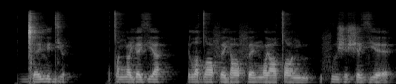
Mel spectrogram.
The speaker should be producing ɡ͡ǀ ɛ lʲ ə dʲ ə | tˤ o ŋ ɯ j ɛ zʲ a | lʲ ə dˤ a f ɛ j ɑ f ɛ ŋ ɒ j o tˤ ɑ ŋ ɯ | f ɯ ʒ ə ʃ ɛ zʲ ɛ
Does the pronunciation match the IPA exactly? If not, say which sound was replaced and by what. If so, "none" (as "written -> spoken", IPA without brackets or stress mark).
none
